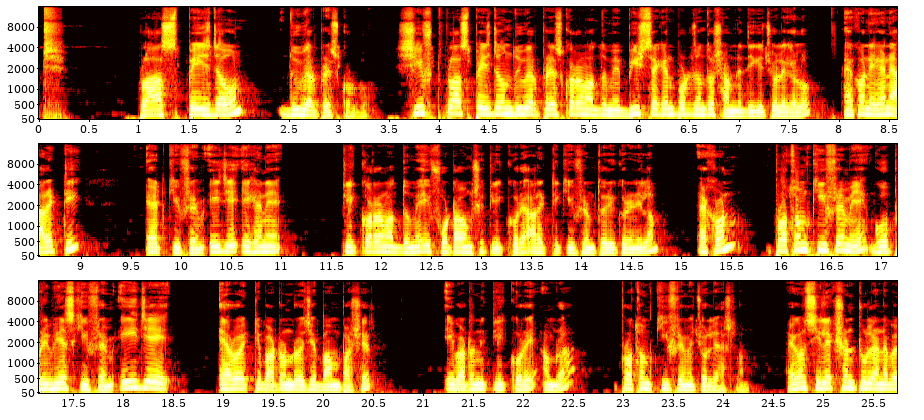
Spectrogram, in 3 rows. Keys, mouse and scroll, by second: 1.4 shift+Page_Down, 9.4 click, 21.1 click, 25.6 click.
